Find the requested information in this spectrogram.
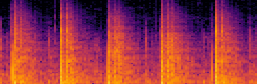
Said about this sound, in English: More banging against the door.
